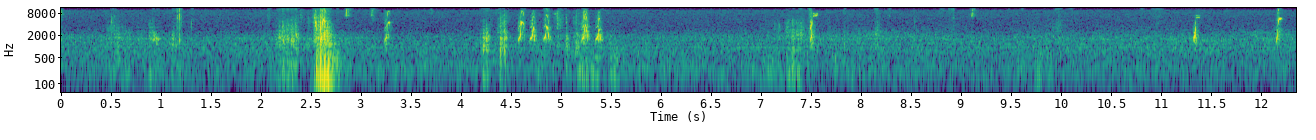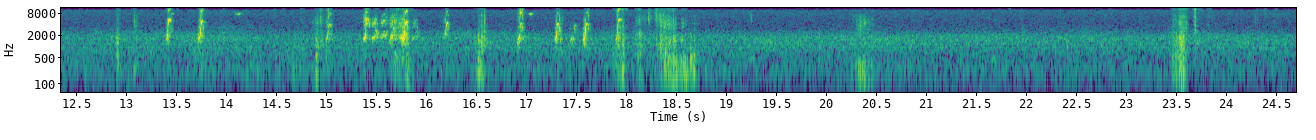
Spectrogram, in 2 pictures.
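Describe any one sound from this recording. Small birds chirp and flutter close by.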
